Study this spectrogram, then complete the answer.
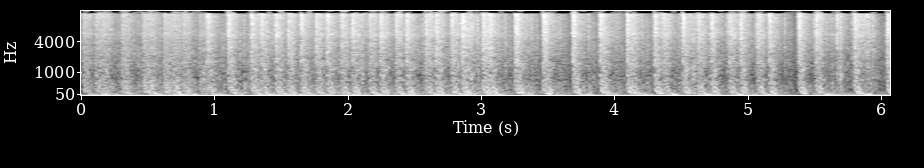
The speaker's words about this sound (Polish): Nie, proszę pana, no to wyraźnie słychać strzały.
